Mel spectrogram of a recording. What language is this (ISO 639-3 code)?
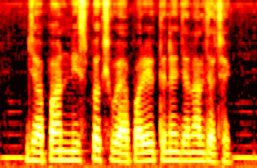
mag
